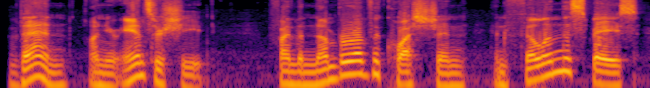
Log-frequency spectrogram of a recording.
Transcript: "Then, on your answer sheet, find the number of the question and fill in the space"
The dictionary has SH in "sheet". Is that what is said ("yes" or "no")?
yes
